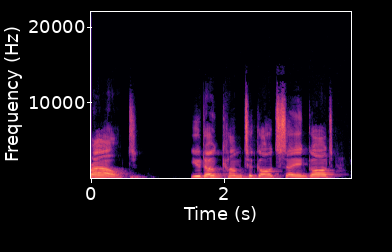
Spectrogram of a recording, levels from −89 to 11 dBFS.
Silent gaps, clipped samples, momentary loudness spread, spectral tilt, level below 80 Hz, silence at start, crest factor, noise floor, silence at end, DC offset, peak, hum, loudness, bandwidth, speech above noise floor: none; under 0.1%; 12 LU; -3.5 dB/octave; -70 dBFS; 0 s; 16 dB; -81 dBFS; 0.25 s; under 0.1%; -4 dBFS; none; -18 LUFS; 12.5 kHz; 63 dB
